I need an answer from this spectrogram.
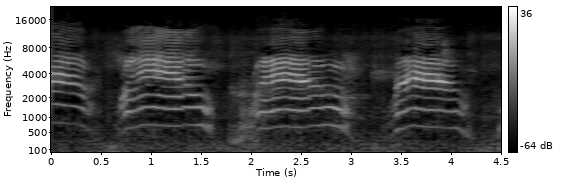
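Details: Cat giving three loud, bright meows about a second apart, each swelling then dropping in pitch at the end, with a quiet background.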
